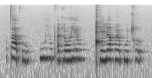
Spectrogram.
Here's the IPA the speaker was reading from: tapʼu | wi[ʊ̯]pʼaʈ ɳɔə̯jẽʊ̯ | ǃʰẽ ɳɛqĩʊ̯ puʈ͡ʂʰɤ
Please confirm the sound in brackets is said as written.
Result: yes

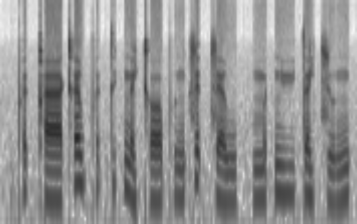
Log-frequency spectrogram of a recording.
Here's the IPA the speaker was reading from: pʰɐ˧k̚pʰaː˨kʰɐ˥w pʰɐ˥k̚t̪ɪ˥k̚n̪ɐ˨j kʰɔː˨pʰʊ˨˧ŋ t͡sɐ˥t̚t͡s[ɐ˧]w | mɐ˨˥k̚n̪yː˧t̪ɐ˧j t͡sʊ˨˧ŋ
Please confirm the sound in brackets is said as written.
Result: no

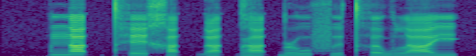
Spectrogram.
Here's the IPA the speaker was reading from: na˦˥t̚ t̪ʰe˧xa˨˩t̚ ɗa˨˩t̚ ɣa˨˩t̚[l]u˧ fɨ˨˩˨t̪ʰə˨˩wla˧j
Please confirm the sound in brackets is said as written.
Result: no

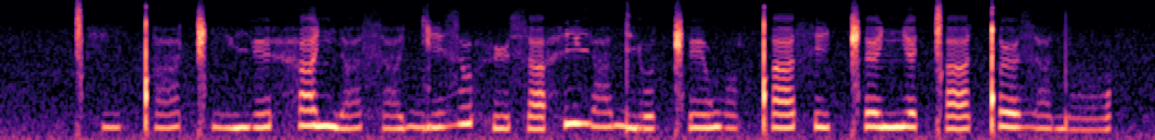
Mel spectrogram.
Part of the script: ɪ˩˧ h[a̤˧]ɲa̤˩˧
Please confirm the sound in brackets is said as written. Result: no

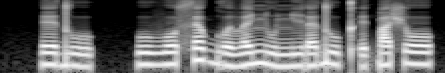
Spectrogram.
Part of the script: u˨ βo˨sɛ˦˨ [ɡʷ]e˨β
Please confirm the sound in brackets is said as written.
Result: yes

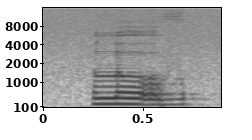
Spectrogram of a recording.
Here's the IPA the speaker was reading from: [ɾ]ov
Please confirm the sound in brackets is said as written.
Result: no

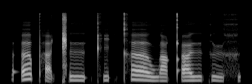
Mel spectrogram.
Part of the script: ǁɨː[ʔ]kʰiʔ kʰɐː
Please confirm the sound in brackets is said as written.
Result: yes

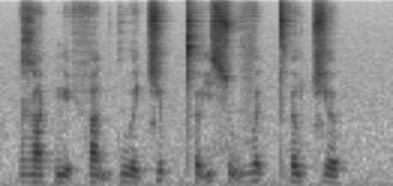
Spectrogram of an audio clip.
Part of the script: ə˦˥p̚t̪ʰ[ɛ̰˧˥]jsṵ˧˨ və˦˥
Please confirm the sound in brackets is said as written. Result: no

